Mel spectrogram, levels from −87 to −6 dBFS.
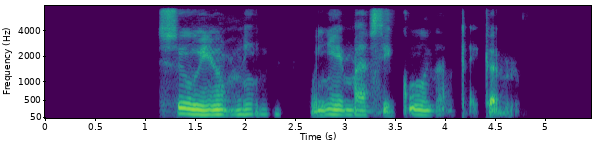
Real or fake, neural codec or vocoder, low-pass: fake; codec, 16 kHz, 1 kbps, FreqCodec, larger model; 7.2 kHz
